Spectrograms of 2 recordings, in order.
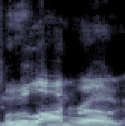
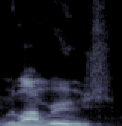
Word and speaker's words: Moulin Rouge: Moulin Rogue. All right, Moulin Rouge.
